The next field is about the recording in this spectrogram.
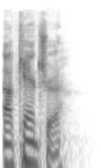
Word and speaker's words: Alcantara: Is it Alcantara? How do you say that? – Alcantara.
